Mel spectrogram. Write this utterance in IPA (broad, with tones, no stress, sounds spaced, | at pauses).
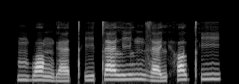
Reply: m b ɒ˥˧ ŋ ɡ æ˩˧ tʼ i˧ t æ˥ l i˥ l n z æ˩˧ lʲ h ɒ˥ l tʼ i˥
